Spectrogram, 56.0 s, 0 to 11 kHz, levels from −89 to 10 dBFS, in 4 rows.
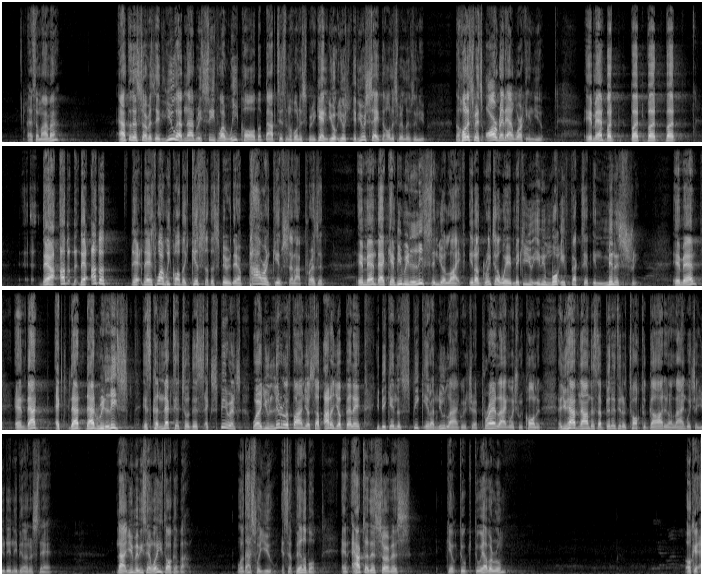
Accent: American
